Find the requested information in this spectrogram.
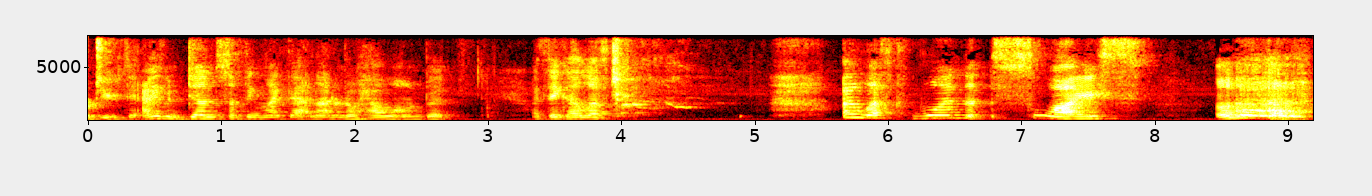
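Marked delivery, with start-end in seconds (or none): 5.7-9.2 laughing in embarrassment, with a sudden high groan. Real, not acted. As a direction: laugh it off, then a high, loud ugh. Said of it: "I mean, I'm laughing".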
